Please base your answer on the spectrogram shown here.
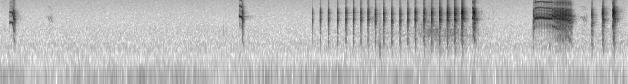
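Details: Arctic tern calls: a few isolated sharp notes, then a quickening chatter of short clicks building in volume, followed by a harsh grating call and more sharp notes.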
